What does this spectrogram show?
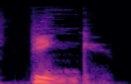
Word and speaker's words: PNG: format des images PNG mais comme dirait Bernard ça se prononce ping on va prendre un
